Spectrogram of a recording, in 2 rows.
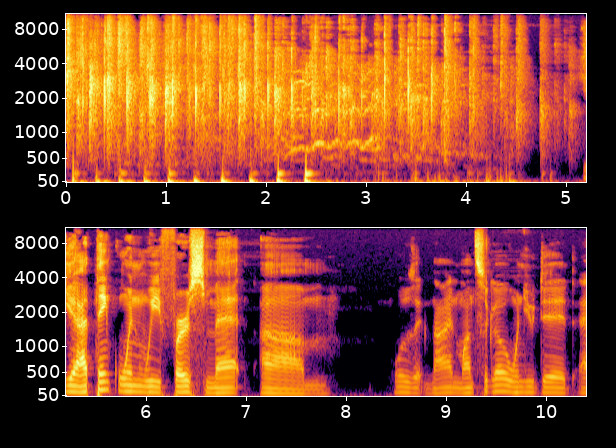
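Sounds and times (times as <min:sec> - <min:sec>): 
applause: 0:00.0 - 0:05.2
speech: 0:05.2 - 0:07.9, 0:08.5 - 0:10.3.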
